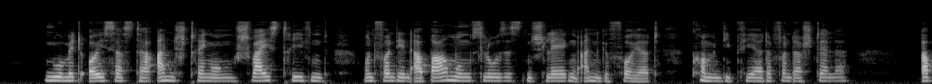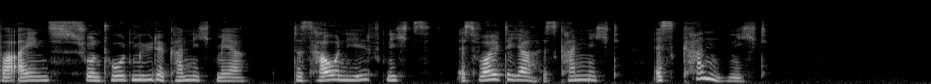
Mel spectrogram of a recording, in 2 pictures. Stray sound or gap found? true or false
false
